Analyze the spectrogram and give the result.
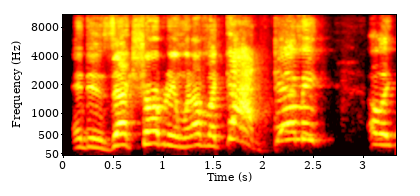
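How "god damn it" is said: high, strained mock exasperation; a high, pinched retold groan of frustration; exasperated curse. Retelling frustration as picks vanish.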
